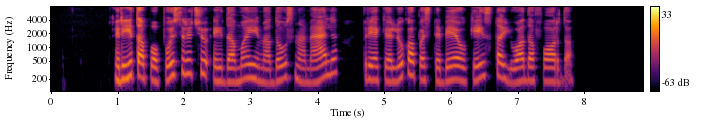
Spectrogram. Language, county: Lithuanian, Klaipėda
